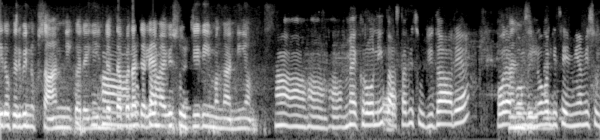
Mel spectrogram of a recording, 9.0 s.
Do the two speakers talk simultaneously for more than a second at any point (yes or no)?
yes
